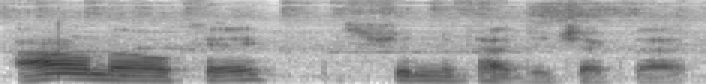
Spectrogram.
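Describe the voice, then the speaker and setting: A man's voice: medium pitch, animated, a little fast, darkish tone, soft background music, low-quality recording. A man giving hesitant, thinking-aloud commentary over his competitive game, with frequent ums and self-corrections, and his voice sometimes cracks.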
